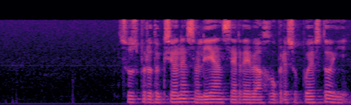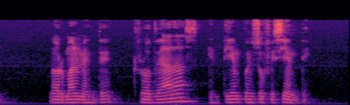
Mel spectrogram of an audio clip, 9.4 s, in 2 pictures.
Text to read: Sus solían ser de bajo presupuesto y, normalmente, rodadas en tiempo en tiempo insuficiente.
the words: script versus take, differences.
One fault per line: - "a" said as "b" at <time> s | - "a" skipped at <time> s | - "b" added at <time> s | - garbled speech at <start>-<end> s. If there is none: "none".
- "producciones" added at 1.9 s
- "en tiempo" skipped at 8.0 s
